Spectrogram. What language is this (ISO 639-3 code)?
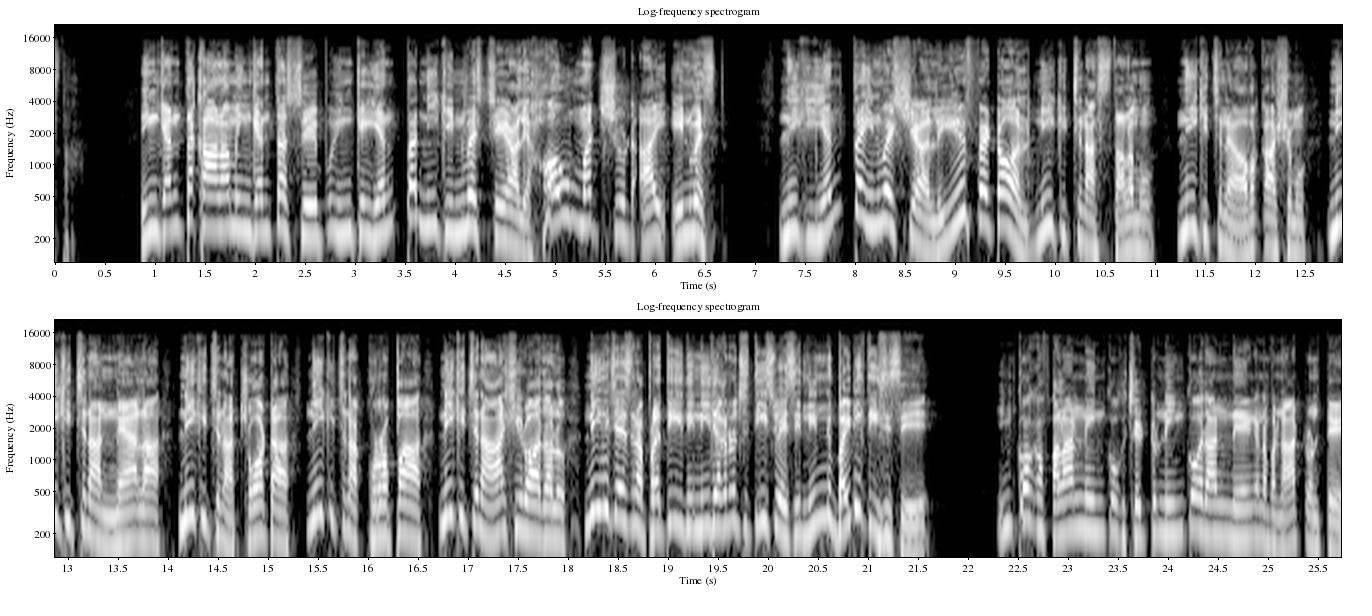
tel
